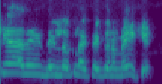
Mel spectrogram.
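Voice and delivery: high-pitched, acted naive compliment; imitating his clueless enthusiasm; naive encouragement. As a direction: go high, politely encouraging an unknown band. Naive compliment to famous band, acted.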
